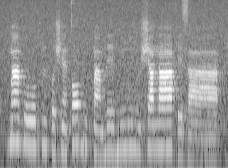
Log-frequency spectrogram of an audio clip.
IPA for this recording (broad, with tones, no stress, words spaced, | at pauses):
ɡ͡bã˦ɓoː˧ k͡pɨ˧pə˨ʃɛ̃˨ tɔ˦bu˧ k͡pã˨ be˧ bĩ˦mĩ˦mɨ˧ ʃa˦ŋaː˦he˨ zaː˨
